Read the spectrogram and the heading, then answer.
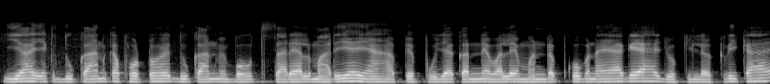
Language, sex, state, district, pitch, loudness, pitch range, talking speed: Hindi, male, Maharashtra, Washim, 125 Hz, -15 LUFS, 120-135 Hz, 210 wpm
